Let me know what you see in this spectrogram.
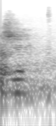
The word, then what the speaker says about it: Oger: Is it O-G-E-R? How do you say it? Am I speak French? – Wait, O-G. – Auxerre. O-G-E-R? Auxerre? – Mm-hmm. – Yeah. Auxerre. So Les Mesnil, sur Auxerre.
